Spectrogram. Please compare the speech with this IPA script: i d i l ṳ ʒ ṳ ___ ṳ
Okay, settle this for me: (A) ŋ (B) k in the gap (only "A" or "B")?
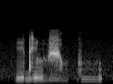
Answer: B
